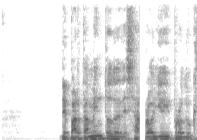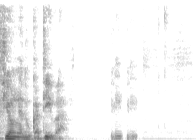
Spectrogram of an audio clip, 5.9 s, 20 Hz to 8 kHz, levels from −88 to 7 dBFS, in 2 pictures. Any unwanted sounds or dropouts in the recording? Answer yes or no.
yes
